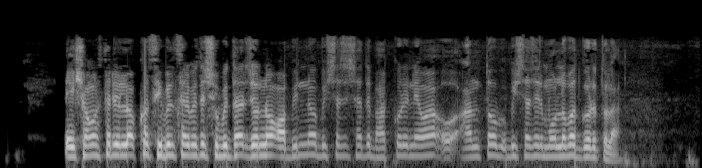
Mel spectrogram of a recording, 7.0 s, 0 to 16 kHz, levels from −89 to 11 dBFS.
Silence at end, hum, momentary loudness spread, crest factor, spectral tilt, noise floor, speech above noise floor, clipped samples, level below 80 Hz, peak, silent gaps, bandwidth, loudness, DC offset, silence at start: 0.75 s; none; 12 LU; 16 dB; -5 dB/octave; -62 dBFS; 42 dB; under 0.1%; -58 dBFS; -4 dBFS; none; 8.2 kHz; -20 LUFS; under 0.1%; 0.65 s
